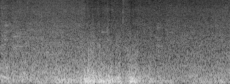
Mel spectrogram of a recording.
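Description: Wind buffeting the microphone: a low rumbling gust that swells to its loudest about a second in, then eases.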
